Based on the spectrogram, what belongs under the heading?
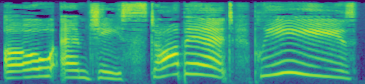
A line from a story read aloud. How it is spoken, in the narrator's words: I screamed over the racket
